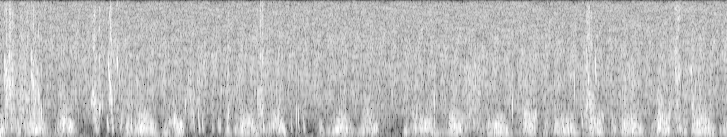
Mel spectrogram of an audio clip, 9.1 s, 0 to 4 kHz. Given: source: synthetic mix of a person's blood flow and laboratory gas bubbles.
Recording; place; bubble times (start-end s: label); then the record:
Doppler ultrasound of blood flow; precordium
0.00-0.59 s: bubbles
0.73-0.79 s: bubbles
0.93-0.95 s: bubbles
1.12-1.69 s: bubbles
2.25-2.58 s: bubbles
2.62-2.90 s: bubbles
3.17-3.35 s: bubbles
3.45-3.52 s: bubbles
3.59-3.84 s: bubbles
5.12-5.26 s: bubbles
5.31-5.47 s: bubbles
5.75-6.01 s: bubbles
6.38-6.43 s: bubbles
6.49-6.71 s: bubbles
7.16-7.50 s: bubbles
7.74-8.01 s: bubbles
8.31-8.84 s: bubbles
From the record:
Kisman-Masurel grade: 242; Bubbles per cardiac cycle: several, 3 to 8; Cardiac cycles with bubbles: 100%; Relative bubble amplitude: moderate (0.250 to 0.450); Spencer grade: 3 (all of the cardiac periods contain showers or single bubble signals, but not dominating or overriding the cardiac motion signals); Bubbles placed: anywhere in the cardiac cycle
